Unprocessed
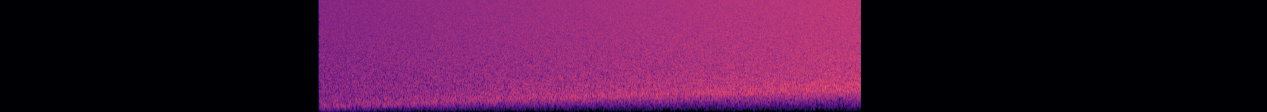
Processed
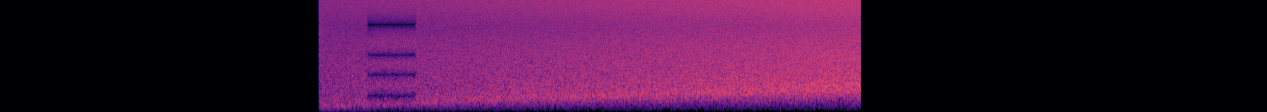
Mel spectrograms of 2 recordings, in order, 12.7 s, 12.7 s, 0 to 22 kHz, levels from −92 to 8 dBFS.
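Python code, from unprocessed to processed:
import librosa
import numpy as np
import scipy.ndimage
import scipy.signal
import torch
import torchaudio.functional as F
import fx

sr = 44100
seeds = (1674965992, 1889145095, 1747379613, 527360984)

y = fx.fixed_phaser(x, sr, hz=2300.0, stages=8, at=(3.67, 4.16), fade=0.02)
y = fx.dynamic_eq(y, sr, hz=9000.0, q=0.76, threshold_db=-37.0, ratio=4.0, max_db=-5)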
